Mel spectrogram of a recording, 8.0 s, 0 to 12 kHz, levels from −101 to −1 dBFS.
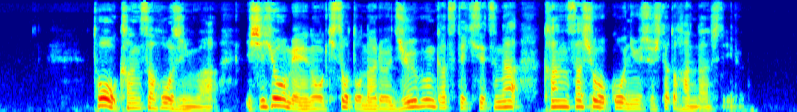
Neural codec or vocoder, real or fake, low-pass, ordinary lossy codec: none; real; 10.8 kHz; Opus, 32 kbps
